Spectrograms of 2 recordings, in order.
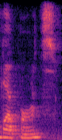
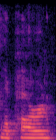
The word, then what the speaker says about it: Leopard: It is Carol Leopard's, which by the way I always thought her name was pronounced Leopard, but since she pronounced it Leopard, I guess I will too.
